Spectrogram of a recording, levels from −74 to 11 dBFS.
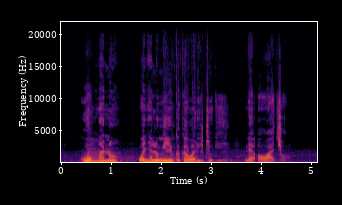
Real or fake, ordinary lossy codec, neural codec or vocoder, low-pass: fake; none; vocoder, 44.1 kHz, 128 mel bands, Pupu-Vocoder; none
